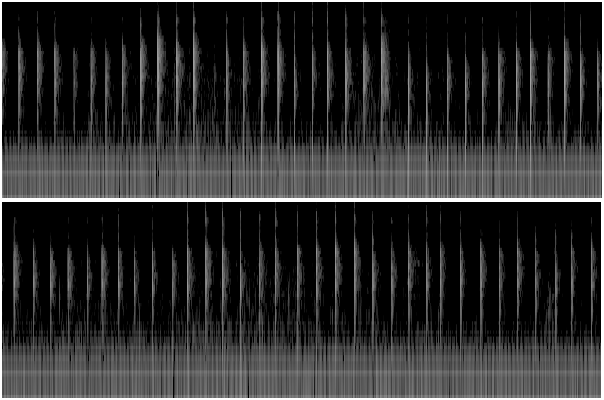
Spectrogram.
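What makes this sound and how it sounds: The end of one short, solid light-wood dowel is knocked against the side of another, giving a steady run of about sixty sharp, dry, bright clicks that die away almost instantly. The taps come at a quick, even pace over a faint, constant low hum.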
